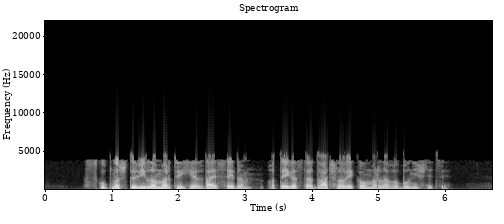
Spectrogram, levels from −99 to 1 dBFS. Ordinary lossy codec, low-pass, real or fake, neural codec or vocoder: AAC, 16 kbps; 10.8 kHz; fake; codec, 24 kHz, 3.1 kbps, DualCodec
